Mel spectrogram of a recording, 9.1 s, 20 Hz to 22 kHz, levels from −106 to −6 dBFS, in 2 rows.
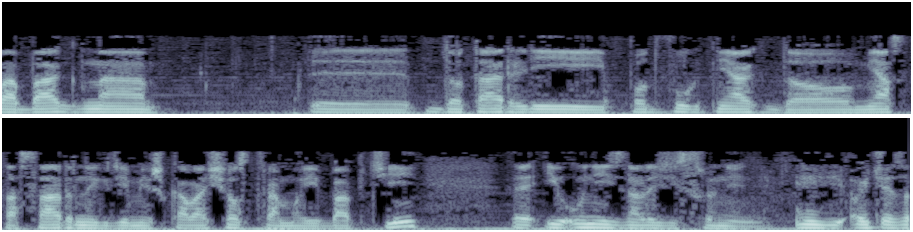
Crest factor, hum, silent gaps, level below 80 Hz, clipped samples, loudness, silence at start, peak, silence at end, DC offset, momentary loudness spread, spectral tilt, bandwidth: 16 dB; none; none; -42 dBFS; under 0.1%; -29 LUFS; 0 s; -12 dBFS; 0 s; under 0.1%; 7 LU; -5.5 dB/octave; 6.6 kHz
